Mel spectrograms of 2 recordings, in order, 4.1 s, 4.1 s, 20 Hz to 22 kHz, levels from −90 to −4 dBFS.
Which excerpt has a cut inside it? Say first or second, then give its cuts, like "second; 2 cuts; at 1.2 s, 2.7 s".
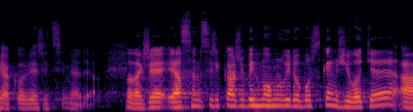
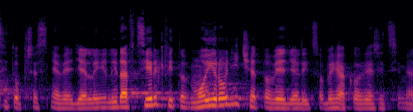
first; 1 cut; at 1.3 s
